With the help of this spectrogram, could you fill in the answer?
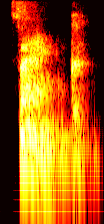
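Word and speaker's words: cinq: Then five is sank sank.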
